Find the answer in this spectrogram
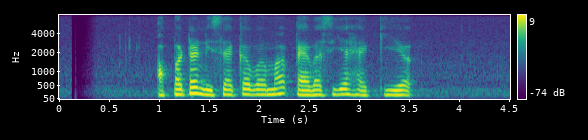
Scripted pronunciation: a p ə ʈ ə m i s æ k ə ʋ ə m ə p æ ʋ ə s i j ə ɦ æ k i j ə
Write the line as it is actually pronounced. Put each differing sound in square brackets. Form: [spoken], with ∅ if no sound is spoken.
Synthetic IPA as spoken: a p ə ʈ ə [n] i s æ k ə ʋ ə m ə p æ ʋ ə s i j ə ɦ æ k i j ə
